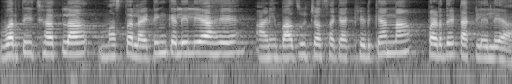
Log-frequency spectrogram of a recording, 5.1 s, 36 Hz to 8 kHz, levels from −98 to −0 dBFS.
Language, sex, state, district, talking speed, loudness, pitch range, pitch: Marathi, female, Maharashtra, Aurangabad, 165 wpm, -18 LUFS, 215-260 Hz, 245 Hz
